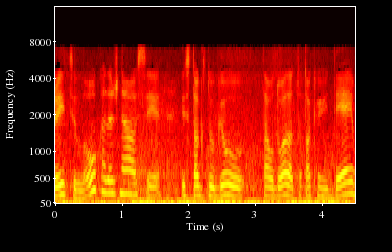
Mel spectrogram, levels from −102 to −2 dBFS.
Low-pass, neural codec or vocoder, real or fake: 7.2 kHz; none; real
